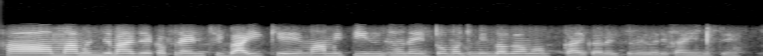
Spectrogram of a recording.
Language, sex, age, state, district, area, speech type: Marathi, female, 18-30, Maharashtra, Nashik, urban, conversation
